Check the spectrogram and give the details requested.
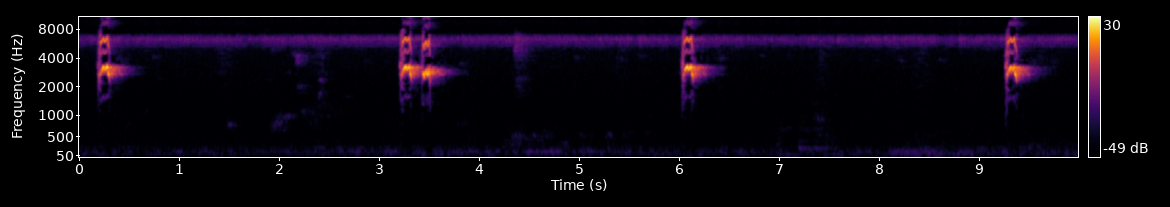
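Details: Young sooty-headed bulbul (kutilang) in basic training as a Cengkram-style pikat lure bird, giving short sharp chirps, sometimes doubled, roughly every three seconds, over a steady thin high whine and faint low background hum.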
